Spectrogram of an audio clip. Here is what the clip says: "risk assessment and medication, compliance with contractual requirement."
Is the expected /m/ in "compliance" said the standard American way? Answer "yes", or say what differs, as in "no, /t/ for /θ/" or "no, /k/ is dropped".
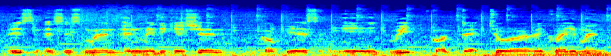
no, /m/ is dropped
